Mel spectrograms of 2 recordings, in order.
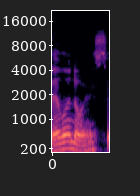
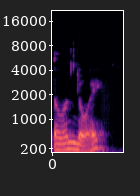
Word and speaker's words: Illinois: Box m in Illinois not Illinois Illinois s is silent a new lawsuit is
